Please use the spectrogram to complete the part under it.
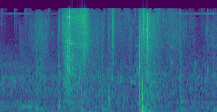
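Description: A bow twangs as an arrow is shot.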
